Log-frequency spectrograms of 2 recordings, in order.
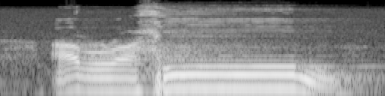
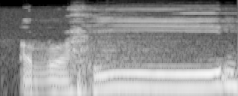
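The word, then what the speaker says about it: الرَّحِيم: Kemudian yang keempat, Ar-Rahim. Pembacaan yang keempat itu mad arid lisukun, karena huruf mad jatuh sebelum huruf yang diwaqaf. Maka cara membacanya dengan dipanjangkan 2 sampai 6 harakat.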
